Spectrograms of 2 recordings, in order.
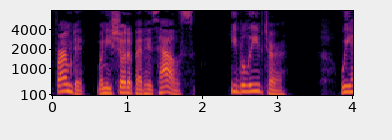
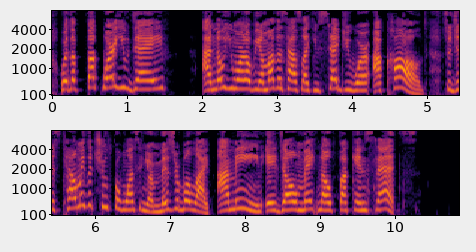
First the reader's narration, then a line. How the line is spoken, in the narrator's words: a couple yelling loudly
